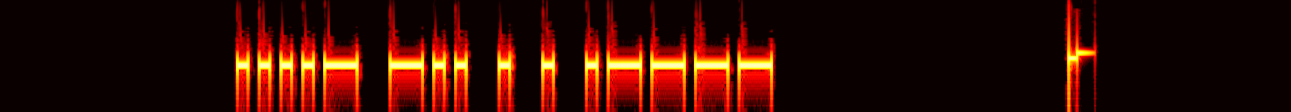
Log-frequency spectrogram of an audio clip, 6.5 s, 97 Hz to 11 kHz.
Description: Morse code, heard as a keyed tone, about 22 wpm, 700 Hz. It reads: 4DEE1
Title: Five Challenging Letter-Number Combinations 22wpm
